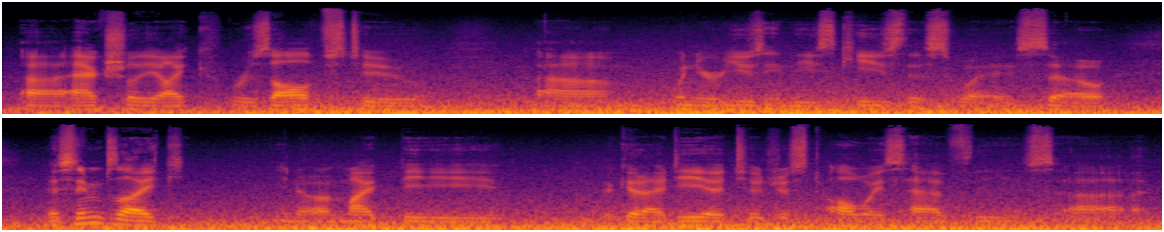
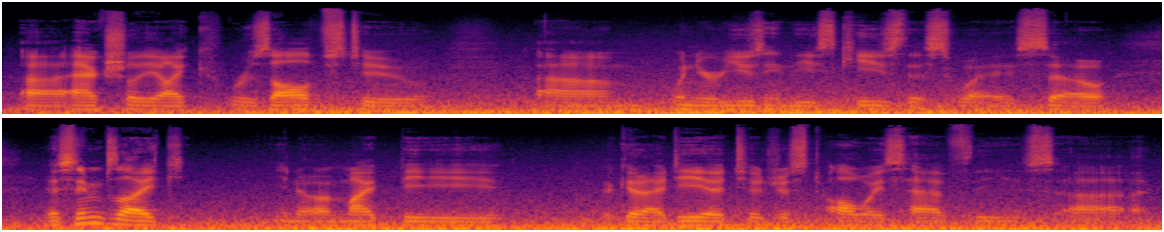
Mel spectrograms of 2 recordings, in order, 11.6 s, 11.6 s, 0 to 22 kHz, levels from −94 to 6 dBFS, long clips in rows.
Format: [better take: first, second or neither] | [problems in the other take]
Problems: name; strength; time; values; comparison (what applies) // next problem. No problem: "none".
second | wind noise on the microphone; heavy; 10 dB below the speech; occasional gusts in the second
